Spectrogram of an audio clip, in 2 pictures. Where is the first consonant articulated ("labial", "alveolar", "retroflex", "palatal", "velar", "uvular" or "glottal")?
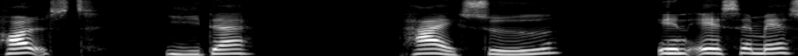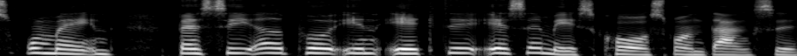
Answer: glottal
